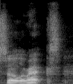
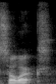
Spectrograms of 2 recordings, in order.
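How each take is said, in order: First: The name is said as three syllables. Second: The name is said as two syllables. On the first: The speaker calls it right. "It is Solar X" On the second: The speaker calls it wrong. "It's my stupid pronunciation of things"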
